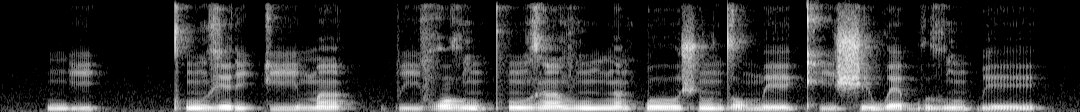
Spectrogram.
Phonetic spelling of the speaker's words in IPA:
ŋ i˨˦ | kʼ ũ˨˦ ɣ e˨˦ ɾ i˨ k iː˦ m ã˦ | p iː˨ v ɔ˦ ɣ ũ˨ pʰ ũ˦ ɣ ã˦ v ũ˦ ŋ ã˦ k͡p oː˦ ʃ ũ˦ d ɔ˨ m eː˦ kʰ i˦ ʃ ɪ˦ w ɛ˦ b ʊ˨ ɣ ũ˦ ɓ eː˨

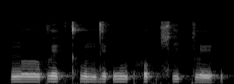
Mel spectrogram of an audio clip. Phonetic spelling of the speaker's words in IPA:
ŋ ɤː˧ p l e˦˥ k̚ tʰ u˧ n d e˥˩ ʔ w u˦˥ ʔ h o˥˩ k̚ t͡ɕʰ i˥˩ ʔ k l e˨˩ ʔ

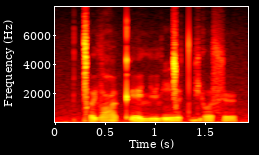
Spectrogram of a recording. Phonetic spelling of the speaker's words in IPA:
ǀ ə lʲ ʕ ə kʼ e lʲ y lʲ ŋ͡ǀ ʏ t ɡ j ɤ s ʏ

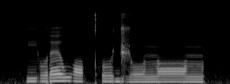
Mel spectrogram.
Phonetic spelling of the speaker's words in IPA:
j ʊ˨˦ ɾ ɛ˦ w ɔ˨ kʼ ʊ˦ d͡ʒ o˨ n ɔ˦ n

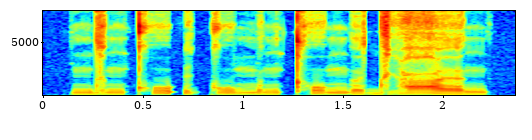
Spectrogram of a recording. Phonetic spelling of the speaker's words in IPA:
n d ø ŋ kʰ u ʔ i k u m ø ŋ tʰ ʊ ŋ ø d i̤ ʕ ɛ ŋ

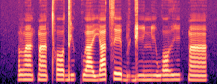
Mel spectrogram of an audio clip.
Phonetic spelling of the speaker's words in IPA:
β ã˨ k͡p ã˨ tʰ ɔ˨ d i˨ kʷ aː˨ j a˦ t͡s e˦˨ b ɪ˨ ɡ iː˨ ɲ i˨ w ɔ˦ ɣ i˦ k͡p ã˦

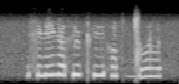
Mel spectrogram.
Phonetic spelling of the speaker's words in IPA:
x ɪ ɳ i ɳ ɐ x y ʈʰ y h õ θ ɡ͡ǀ ʊ l

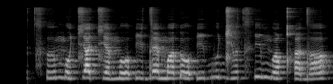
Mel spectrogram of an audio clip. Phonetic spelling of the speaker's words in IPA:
t͡sʰ ɯ˩˥ m o˩ t͡ɕ a˧ t͡ɕ ɛ˩ m o˩˥ ʔ i˩ d ɛ˥˩ m ʌ˧ ɗ o˩˥ ʔ i˩˥ b u˥ d͡ʑ ɯ˩˥ t͡sʰ i˥ m u˩˥ qʰ ɯ˩ d ʌ˩˥

